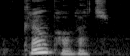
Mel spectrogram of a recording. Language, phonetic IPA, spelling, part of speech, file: Polish, [krɛ̃mˈpɔvat͡ɕ], krępować, verb, LL-Q809 (pol)-krępować.wav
